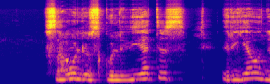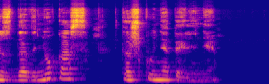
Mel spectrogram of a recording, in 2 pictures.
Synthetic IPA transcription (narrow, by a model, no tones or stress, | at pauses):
sɐʊlʲʊskʊlʲʋʲiɛt̪ʲɪs | ɪɾjɛʊnʲɪsd̪ɐʋʲɪnʲʊkɐs | t̪ɐʃkuːnʲɛpʲɛlʲnʲeː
